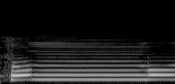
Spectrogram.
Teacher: الميم المشدده بتبقى فيها ايه اطباق زي ما بيقول ايه بتكون واضحه في الايه صم. فانا بجيب الميم الاولانيه مشدده بنطق ميمين والاثنين قلنا حركتين بس الفرق بينهم هو ان الميم الاولى بتخرج من طباق الشفتين والثانيه بتخرج من انفتاح يسير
